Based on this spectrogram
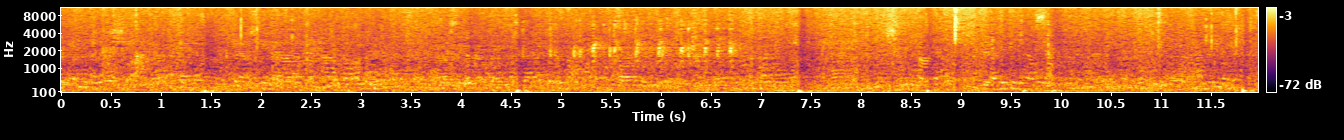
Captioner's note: applause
